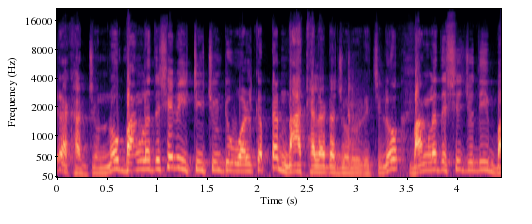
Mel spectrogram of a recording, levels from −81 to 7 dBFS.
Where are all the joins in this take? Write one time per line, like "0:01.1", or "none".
0:03.5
